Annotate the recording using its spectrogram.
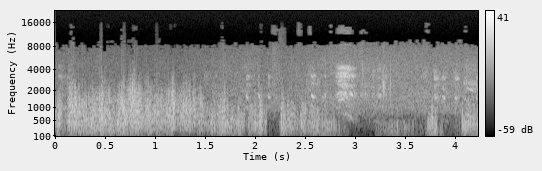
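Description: Wind buffeting the camera microphone in loud, uneven gusts, easing somewhat after about two seconds. A few brief, faint high calls come through near three seconds.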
